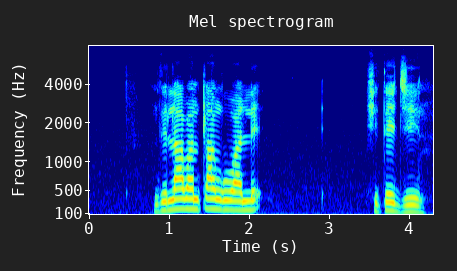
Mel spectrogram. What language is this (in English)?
Tsonga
